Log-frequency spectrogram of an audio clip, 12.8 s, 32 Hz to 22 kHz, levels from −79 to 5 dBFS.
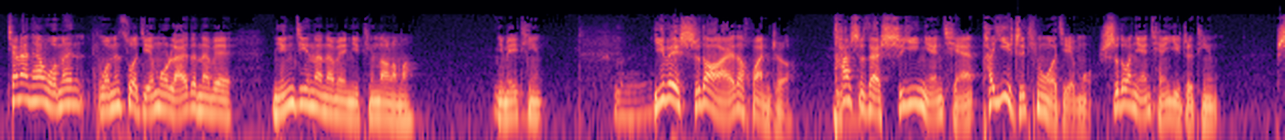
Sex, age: male, 30-49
